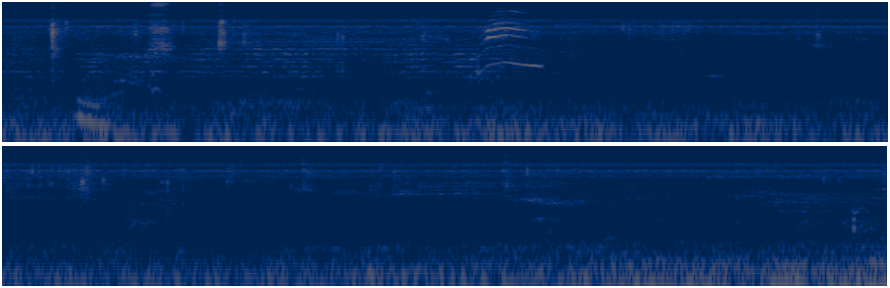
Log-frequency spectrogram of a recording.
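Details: Kitten growling: a steady low rumble runs throughout, broken early by a brief rising higher cry and scattered clicks and rustles.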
